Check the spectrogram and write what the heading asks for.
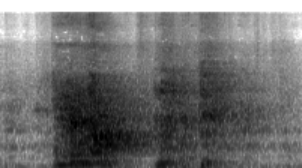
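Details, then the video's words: Red female Siberian husky letting out a loud, roaring, howl-like cry that swells and holds, followed by two shorter grumbling follow-up notes that trail away. "Red Female Siberian husky"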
